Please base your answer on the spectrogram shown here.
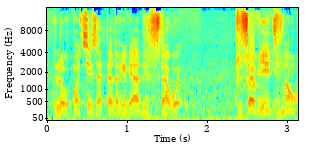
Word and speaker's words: Outaouais: les fours eux mais les français prononcés outaouais et les anglais prononcé à ottawa donc c'est pour ça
